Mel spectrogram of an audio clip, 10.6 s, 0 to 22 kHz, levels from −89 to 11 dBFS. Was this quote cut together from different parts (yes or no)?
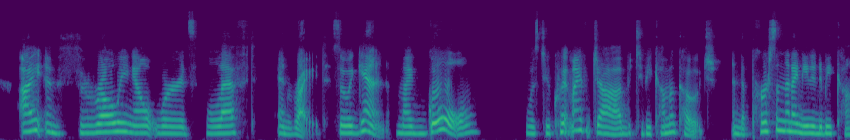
yes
